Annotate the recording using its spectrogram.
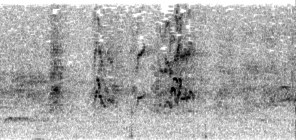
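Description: Faint bird chirps: a few short, high calls scattered through the quiet.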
